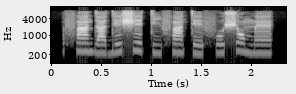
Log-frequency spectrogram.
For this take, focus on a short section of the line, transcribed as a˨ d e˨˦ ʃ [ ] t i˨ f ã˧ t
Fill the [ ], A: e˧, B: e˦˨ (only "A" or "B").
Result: B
